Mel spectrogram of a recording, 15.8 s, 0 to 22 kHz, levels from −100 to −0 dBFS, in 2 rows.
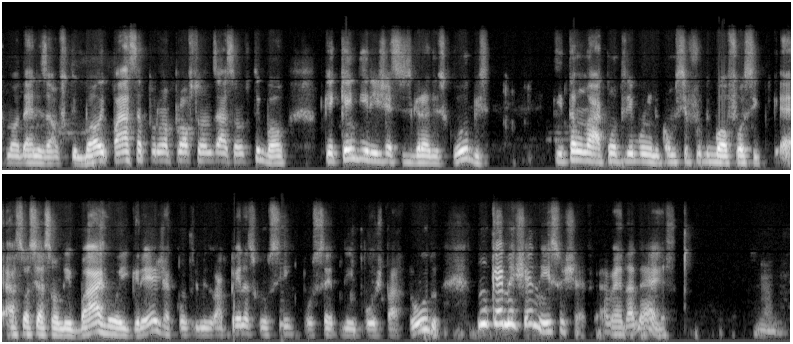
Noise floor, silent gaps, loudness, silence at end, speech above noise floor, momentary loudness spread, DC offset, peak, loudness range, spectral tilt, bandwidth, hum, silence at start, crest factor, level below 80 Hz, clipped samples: -66 dBFS; none; -18 LUFS; 0.15 s; 48 dB; 14 LU; under 0.1%; 0 dBFS; 3 LU; -5.5 dB/octave; 12 kHz; none; 0.05 s; 18 dB; -66 dBFS; under 0.1%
